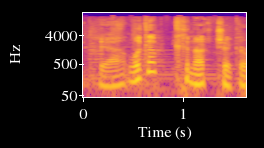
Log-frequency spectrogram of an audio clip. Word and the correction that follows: Kucinich: or however you say his name. I've never been able to say it. – Kucinich? – Kucinich. Dennis Kucinich.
